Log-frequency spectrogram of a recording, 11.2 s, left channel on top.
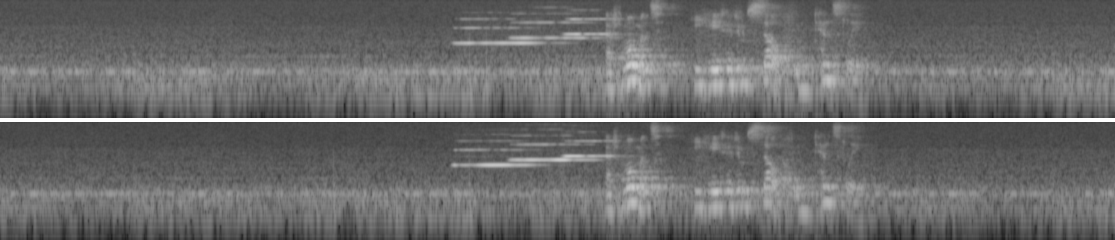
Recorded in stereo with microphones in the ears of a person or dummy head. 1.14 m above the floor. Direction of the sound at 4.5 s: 55° right (ahead or behind).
